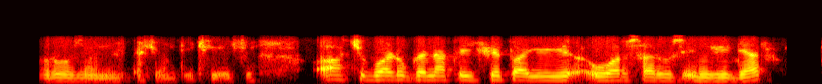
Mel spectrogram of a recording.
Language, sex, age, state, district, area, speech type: Kashmiri, male, 30-45, Jammu and Kashmir, Srinagar, urban, conversation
